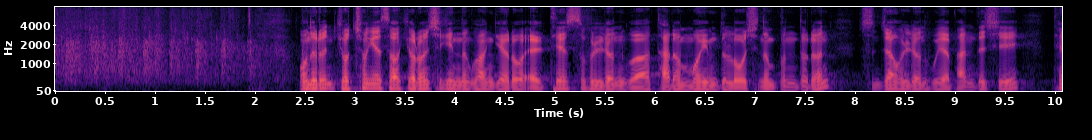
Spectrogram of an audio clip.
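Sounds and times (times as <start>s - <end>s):
congregation applause for the S Seocho community at an early-morning church prayer service: 0.0s - 2.3s
speech: 2.4s - 10.0s.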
